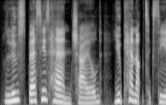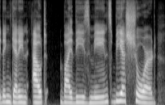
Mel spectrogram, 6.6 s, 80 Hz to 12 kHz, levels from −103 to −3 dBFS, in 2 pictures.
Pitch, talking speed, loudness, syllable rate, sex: 190 Hz, 135 wpm, -20 LUFS, 4.0 syllables/s, female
